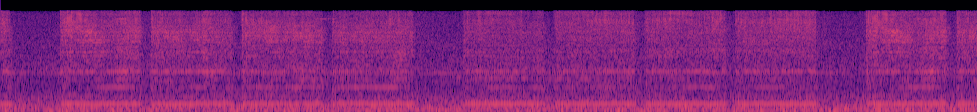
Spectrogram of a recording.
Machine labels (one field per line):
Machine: slide rail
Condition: abnormal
